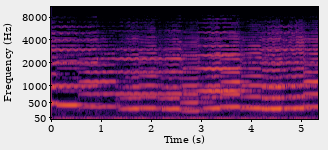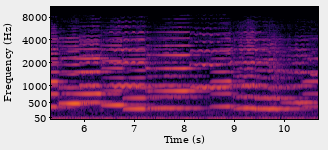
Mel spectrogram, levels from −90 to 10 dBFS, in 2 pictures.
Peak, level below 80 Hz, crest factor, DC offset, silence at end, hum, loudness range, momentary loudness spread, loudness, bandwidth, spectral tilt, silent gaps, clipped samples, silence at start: -18 dBFS; -56 dBFS; 14 dB; under 0.1%; 0 s; none; 3 LU; 8 LU; -32 LUFS; 8.6 kHz; -3 dB/octave; none; under 0.1%; 0 s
